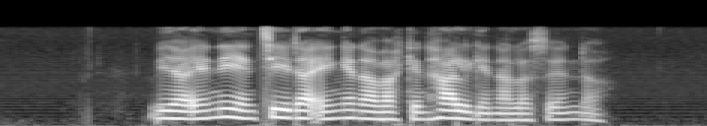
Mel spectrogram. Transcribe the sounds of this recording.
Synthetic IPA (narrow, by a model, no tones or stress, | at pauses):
ʋiːæːʁɪnəiːeːnt̪ʰiːd̪ɑːʔɪŋənæːʋæʁkənɦɛlɡənɛləsʏnd̪ɑː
